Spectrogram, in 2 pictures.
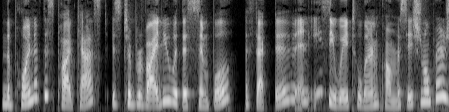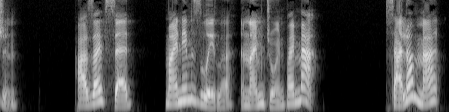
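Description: A young woman raised in Texas, speaking with a Texan American accent, hosting a podcast language lesson with clear, careful pronunciation. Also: on the high side, very animated, moderate pace, fairly bright tone, no echo, studio quality. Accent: American English, Texas. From Iran. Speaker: language teacher, podcast host.

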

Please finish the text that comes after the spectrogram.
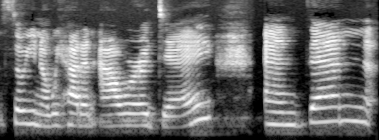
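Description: A woman's voice: fairly high pitch, slow pace, rough recording. A woman born in Iran with an American accent, a cookbook author chatting as an interview guest and laughing often. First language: Persian. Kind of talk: casual interview.

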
